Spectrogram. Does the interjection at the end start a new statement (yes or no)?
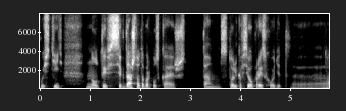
no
